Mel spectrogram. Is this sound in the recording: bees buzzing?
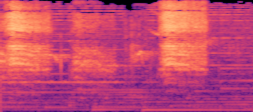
no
